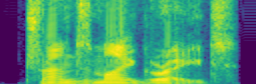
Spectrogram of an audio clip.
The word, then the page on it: transmigrate: British English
